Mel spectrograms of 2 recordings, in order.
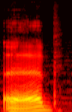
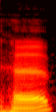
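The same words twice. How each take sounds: First: The word starts with no H sound. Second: The word starts with an audible H sound. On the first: The speaker calls it wrong. "I know Americans don't pronounce it" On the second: The speaker calls it right. "I pronounced the H in, in herb"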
